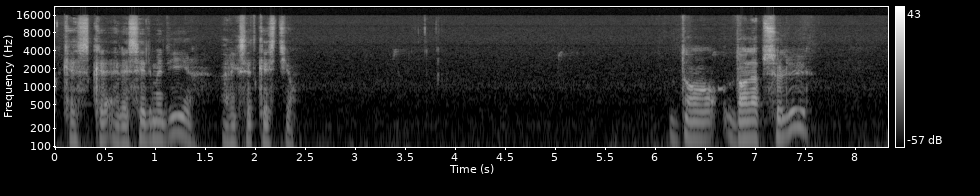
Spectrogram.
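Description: A middle-aged man speaks calmly and close to the microphone, in short bursts with pauses.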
